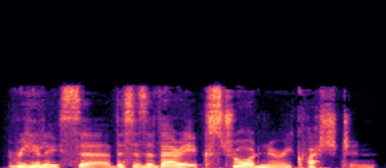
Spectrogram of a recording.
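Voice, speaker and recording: Proud, indignant storybook lady, played by a woman narrator: very high pitch, formal, emphatic, close dry sound. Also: fairly quick, darkish tone, no echo, lightly acted. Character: proud, defiant woman with an unhappy secret past. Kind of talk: dramatic audiobook character reading.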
